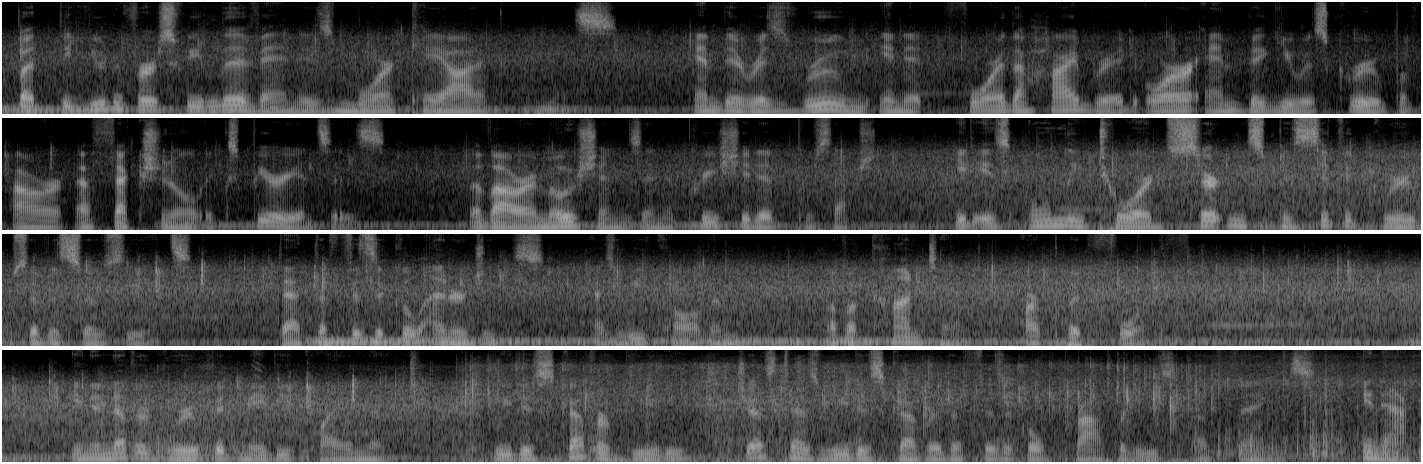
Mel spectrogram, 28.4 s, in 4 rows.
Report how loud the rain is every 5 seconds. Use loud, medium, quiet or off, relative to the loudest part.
medium, quiet, medium, loud, loud, loud.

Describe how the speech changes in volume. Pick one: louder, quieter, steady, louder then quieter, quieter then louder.
steady.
